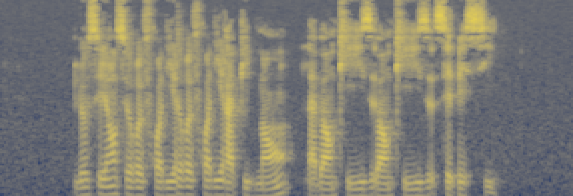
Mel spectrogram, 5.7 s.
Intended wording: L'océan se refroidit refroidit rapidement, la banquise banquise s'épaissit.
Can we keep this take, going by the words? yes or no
yes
